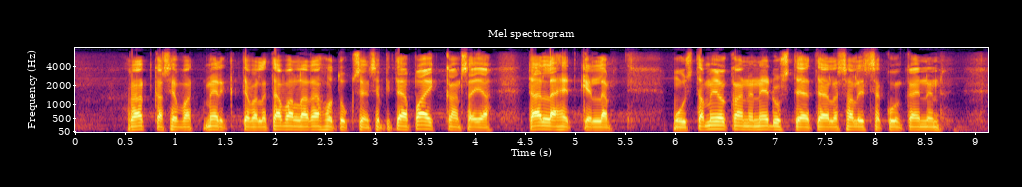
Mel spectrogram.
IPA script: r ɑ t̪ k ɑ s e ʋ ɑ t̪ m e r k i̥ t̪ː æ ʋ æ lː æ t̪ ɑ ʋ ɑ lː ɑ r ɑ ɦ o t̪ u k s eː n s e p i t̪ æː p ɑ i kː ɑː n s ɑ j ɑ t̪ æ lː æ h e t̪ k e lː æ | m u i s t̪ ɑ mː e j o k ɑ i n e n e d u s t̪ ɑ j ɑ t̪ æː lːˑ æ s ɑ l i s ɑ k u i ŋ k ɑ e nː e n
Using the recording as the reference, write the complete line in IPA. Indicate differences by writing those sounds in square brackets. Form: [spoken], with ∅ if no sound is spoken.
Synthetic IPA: r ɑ t̪ k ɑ s e ʋ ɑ t̪ m e r k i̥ t̪ː æ ʋ æ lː æ t̪ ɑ ʋ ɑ lː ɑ r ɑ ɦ o t̪ u k s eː n s e p i t̪ æː p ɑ i kː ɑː n s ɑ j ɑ t̪ æ lː æ h e t̪ k e lː æ | m u i s t̪ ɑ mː e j o k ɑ i n e n e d u s t̪ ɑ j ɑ t̪ æː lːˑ æ s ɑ l i [sː] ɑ k u i ŋ k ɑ e nː e n

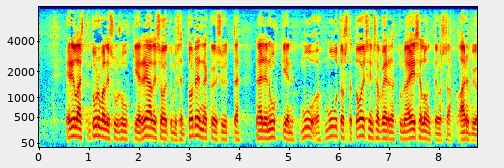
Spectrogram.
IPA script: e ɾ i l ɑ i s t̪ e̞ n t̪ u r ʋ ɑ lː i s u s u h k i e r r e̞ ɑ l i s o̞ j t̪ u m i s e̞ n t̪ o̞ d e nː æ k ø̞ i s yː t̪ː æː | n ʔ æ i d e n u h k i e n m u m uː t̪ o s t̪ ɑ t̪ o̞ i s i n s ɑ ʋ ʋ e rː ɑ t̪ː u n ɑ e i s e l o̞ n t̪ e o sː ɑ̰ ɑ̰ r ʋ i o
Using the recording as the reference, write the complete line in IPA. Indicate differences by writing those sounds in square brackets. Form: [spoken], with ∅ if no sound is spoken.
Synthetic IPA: e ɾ i l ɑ i s t̪ e̞ n t̪ u r ʋ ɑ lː i s [uː] s u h k i e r r e̞ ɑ l i s o̞ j t̪ u m i s e̞ n t̪ o̞ d e nː æ k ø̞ i s yː t̪ː [æ] | n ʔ æ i d e n u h k i e n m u m uː t̪ o s t̪ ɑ t̪ o̞ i s i n s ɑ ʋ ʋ e rː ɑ t̪ː u n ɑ e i s e l o̞ n t̪ e o sː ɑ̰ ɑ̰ r ʋ i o

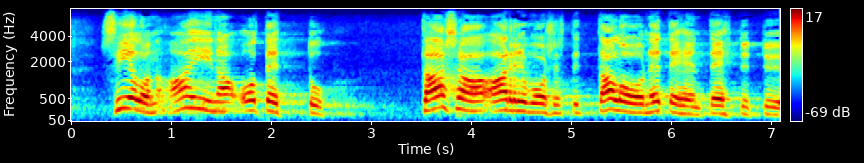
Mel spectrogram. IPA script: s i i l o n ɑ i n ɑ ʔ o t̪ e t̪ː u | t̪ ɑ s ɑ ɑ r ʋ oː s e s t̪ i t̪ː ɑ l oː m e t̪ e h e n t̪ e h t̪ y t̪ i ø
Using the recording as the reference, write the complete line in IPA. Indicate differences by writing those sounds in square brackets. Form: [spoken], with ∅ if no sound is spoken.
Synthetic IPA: s i [e] l o n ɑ i n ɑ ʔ o t̪ e t̪ː u | t̪ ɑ s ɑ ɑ r ʋ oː s e s t̪ i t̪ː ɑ l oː [n] e t̪ e h e n t̪ e h t̪ y t̪ [y] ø

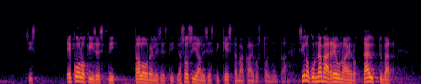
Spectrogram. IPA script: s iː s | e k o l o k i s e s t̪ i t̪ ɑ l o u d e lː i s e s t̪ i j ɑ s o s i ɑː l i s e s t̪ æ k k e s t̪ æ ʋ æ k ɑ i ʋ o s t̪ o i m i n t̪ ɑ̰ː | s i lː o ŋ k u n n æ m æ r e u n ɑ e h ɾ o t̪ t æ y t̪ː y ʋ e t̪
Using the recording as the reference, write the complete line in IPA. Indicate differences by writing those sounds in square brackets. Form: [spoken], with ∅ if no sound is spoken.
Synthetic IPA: s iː s | e k o l o k i s e s t̪ i t̪ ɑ l o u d e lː i s e s t̪ i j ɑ s o s i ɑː l i s e s t̪ [i] k k e s t̪ æ ʋ æ k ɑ i ʋ o s t̪ o i m i n t̪ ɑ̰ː | s i lː o ŋ k u n n æ m æ r e u n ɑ e h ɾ o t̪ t æ y t̪ː y ʋ [æ] t̪

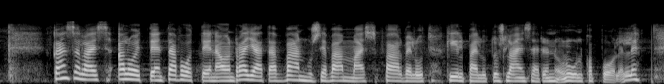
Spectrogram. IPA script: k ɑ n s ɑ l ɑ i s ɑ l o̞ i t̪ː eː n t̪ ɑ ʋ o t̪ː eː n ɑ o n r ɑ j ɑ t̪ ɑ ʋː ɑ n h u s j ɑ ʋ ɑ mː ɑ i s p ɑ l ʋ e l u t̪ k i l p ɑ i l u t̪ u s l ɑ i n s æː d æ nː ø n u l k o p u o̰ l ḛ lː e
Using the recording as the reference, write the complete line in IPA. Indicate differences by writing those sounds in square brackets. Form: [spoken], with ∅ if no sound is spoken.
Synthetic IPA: k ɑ n s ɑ l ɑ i s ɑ l o̞ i t̪ː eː n t̪ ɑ ʋ o t̪ː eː n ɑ o n r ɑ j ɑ t̪ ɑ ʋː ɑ n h u s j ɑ ʋ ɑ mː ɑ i s p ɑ l ʋ e l u t̪ k i l p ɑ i l u t̪ u s l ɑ i n s æː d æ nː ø n u l k o p u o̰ l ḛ lː e

